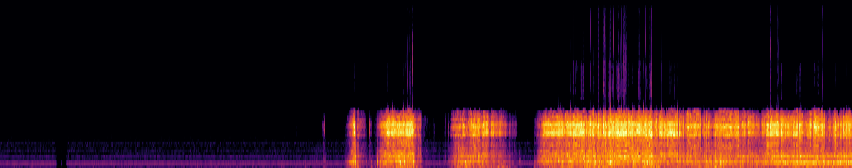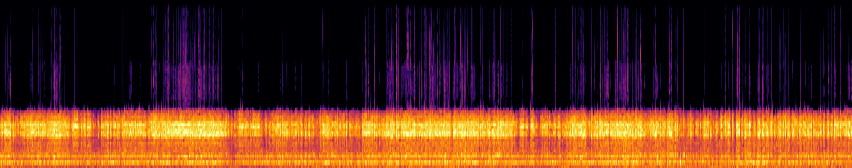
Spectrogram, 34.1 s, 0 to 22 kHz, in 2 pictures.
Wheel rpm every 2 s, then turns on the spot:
0, 0, 0, 40, 60, 100, 160, 190, 230, 230, 230, 230, 230, 230, 230, 240, 230.
none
